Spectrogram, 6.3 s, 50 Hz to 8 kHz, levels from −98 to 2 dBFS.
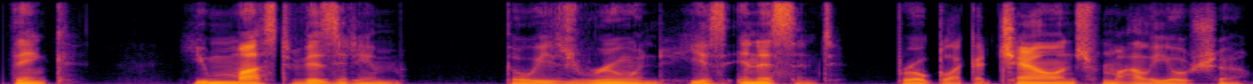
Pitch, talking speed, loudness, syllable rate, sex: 95 Hz, 165 wpm, -23 LUFS, 5.4 syllables/s, male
